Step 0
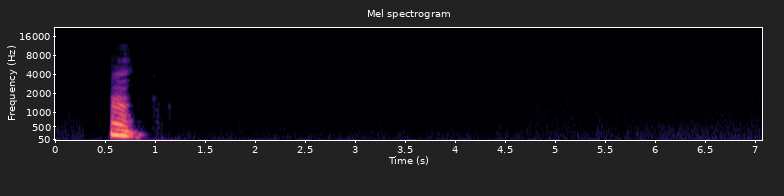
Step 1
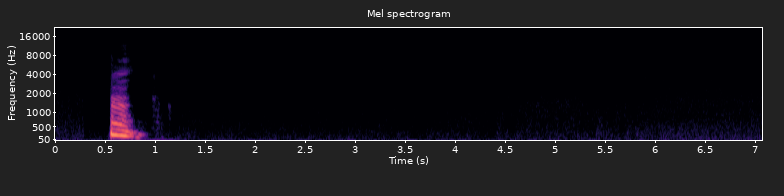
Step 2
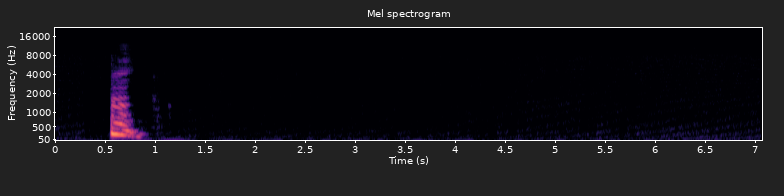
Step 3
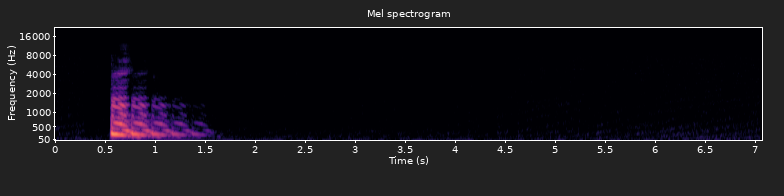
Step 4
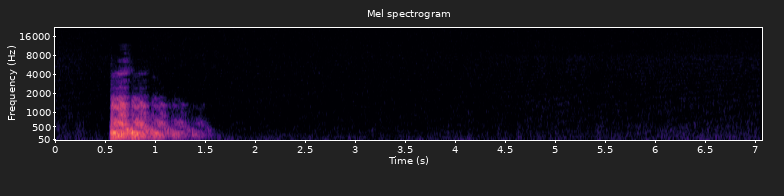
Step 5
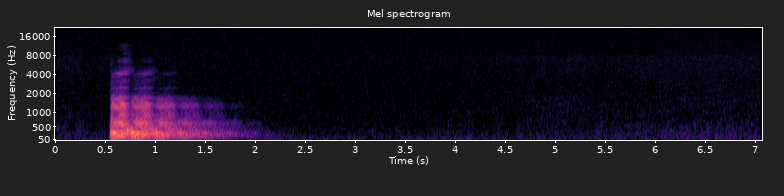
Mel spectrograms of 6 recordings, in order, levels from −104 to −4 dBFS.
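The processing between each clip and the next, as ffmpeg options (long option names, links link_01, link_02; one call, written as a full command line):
ffmpeg -i in.wav -af "acompressor=threshold=-29dB:ratio=5" out.wav
ffmpeg -i in.wav -filter_complex "[0:a]highshelf=frequency=2200:gain=8.5,afreqshift=22,asplit=2[link_01][link_02];[link_02]adelay=2.2,afreqshift=2.1[link_03];[link_01][link_03]amix=inputs=2:normalize=1" out.wav
ffmpeg -i in.wav -filter_complex "[0:a]asplit=2[link_01][link_02];[link_02]adelay=201,lowpass=frequency=1100:poles=1,volume=-8dB,asplit=2[link_03][link_04];[link_04]adelay=201,lowpass=frequency=1100:poles=1,volume=0.36,asplit=2[link_05][link_06];[link_06]adelay=201,lowpass=frequency=1100:poles=1,volume=0.36,asplit=2[link_07][link_08];[link_08]adelay=201,lowpass=frequency=1100:poles=1,volume=0.36[link_09];[link_01][link_03][link_05][link_07][link_09]amix=inputs=5:normalize=0,volume=-1.5dB" out.wav
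ffmpeg -i in.wav -filter_complex "[0:a]alimiter=level_in=6dB:limit=-24dB:level=0:latency=1:release=142,volume=-6dB,afftfilt=real='hypot(re,im)*cos(2*PI*random(0))':imag='hypot(re,im)*sin(2*PI*random(1))':win_size=512:overlap=0.75,asplit=2[link_01][link_02];[link_02]adelay=30,volume=-11dB[link_03];[link_01][link_03]amix=inputs=2:normalize=0,volume=10dB" out.wav
ffmpeg -i in.wav -filter_complex "[0:a]asplit=2[link_01][link_02];[link_02]adelay=245,lowpass=frequency=3200:poles=1,volume=-6dB,asplit=2[link_03][link_04];[link_04]adelay=245,lowpass=frequency=3200:poles=1,volume=0.29,asplit=2[link_05][link_06];[link_06]adelay=245,lowpass=frequency=3200:poles=1,volume=0.29,asplit=2[link_07][link_08];[link_08]adelay=245,lowpass=frequency=3200:poles=1,volume=0.29[link_09];[link_01][link_03][link_05][link_07][link_09]amix=inputs=5:normalize=0,volume=2.5dB" out.wav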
